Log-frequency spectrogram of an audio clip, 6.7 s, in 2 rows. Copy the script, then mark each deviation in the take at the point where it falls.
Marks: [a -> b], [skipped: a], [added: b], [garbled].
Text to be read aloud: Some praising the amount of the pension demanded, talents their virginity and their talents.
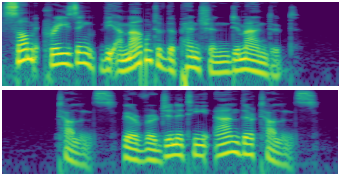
Some praising the amount of the pension demanded, talents their virginity and their talents.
